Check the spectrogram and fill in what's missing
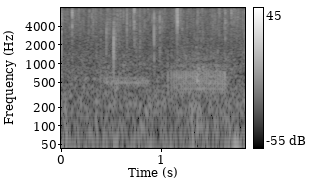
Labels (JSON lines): {"label": "biophony, croak", "recorder": "SoundTrap 500"}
